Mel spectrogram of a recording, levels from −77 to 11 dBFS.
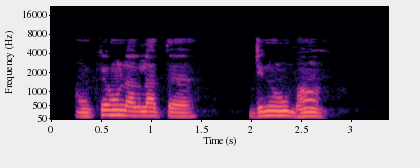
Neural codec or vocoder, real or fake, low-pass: none; real; 7.2 kHz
